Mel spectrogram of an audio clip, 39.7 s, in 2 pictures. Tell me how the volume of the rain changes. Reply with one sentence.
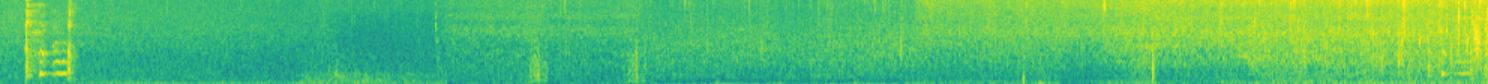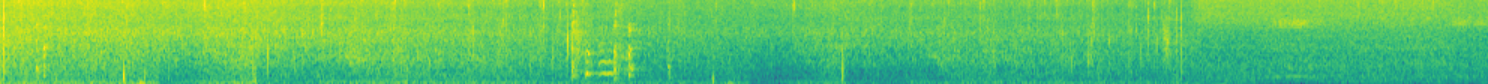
The loudness of the rain goes up, then down.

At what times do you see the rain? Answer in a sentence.
You can hear the rain from 0.0 to 39.6 s.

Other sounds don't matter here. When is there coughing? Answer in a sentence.
You can hear the coughing from 0.3 to 1.1 s, from 19.0 to 20.6 s and from 27.4 to 28.8 s.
